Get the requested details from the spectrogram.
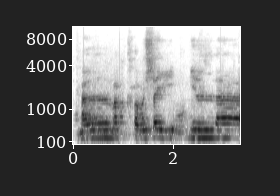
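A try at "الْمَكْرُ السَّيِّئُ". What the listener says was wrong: Tasydid pada sin. Al makrus sayyi'u.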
